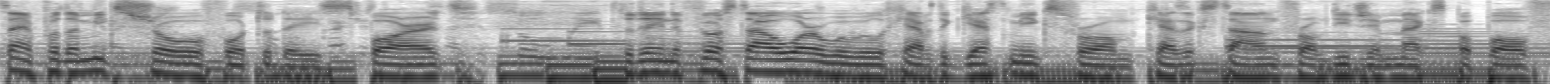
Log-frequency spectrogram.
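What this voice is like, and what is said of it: Voice sounds strained and unwell. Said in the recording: “as you can hear by my voice, I'm not supposed to speak very much today, got some problems”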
